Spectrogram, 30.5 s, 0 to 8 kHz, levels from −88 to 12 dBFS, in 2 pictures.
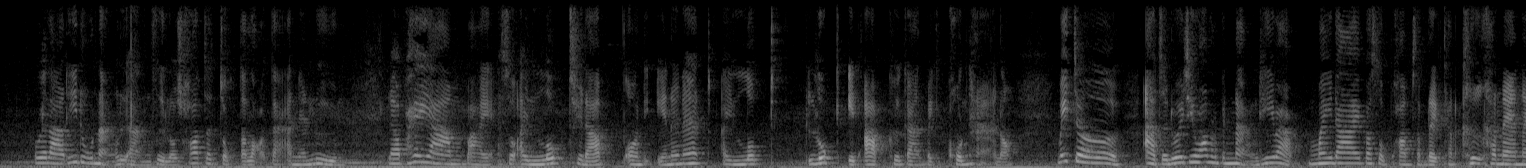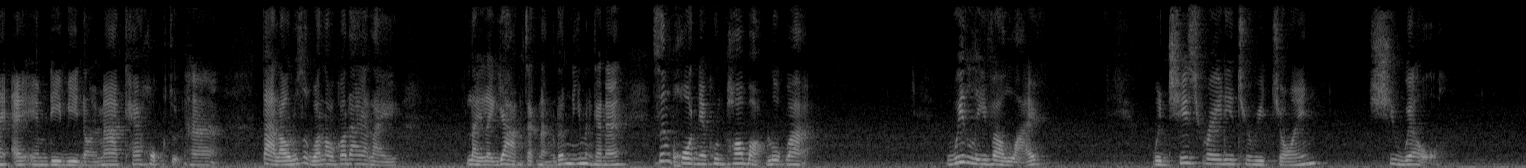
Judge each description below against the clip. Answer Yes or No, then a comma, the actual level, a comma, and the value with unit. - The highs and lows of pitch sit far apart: No, average, 4.6 semitones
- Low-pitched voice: No, high, 195 Hz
